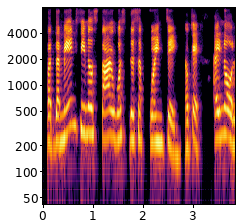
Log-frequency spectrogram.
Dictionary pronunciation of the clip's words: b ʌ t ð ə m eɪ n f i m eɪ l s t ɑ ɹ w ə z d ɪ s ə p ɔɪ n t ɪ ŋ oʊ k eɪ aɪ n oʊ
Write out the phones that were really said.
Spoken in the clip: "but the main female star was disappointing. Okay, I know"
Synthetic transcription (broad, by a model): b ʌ t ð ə m eɪ n f i m eɪ l s t ɑ ɹ w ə s d ɪ s ə p ɔɪ n t ɪ ŋ oʊ k eɪ aɪ n oʊ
